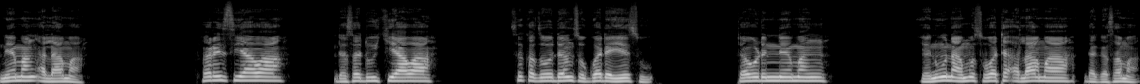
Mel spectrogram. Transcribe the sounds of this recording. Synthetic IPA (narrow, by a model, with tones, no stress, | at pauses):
neː˦mɐ˦ŋʔa˨laː˦maː˨ | ɸɐ˦ɾɪ˦sɪ˦jaː˦waː˦ | da˨s̬ɐ˦duː˦kʲɪ˦jaː˦waː˦ | sʊ˦ka˨zoː˦dɔ˦ns̬u˨ɡʷɐ˦da˨jeː˦su˨ | ta˦wʊ˦ɽɪ˦nːeː˦mɐ˦n | jaː˦nuː˦na˨mʊ˦su˨wɐ˦ta˦ʔa˨laː˦maː˨dɐ˨ɡa˨s̬ɐ˦ma˨ʔ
